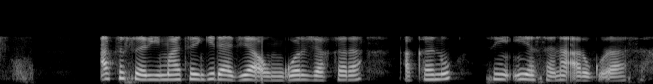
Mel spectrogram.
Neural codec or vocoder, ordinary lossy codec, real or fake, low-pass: codec, 16 kHz, 6 kbps, DAC; none; fake; 3.6 kHz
